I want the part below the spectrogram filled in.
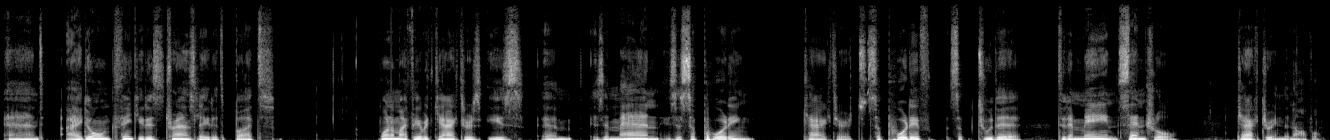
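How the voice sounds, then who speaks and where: A man whose first language is Farsi, hosting a casual Q&A and answering viewer questions in a thoughtful way, often pausing and restarting his phrases. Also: on the low side, fairly even intonation, creaky, warm tone, dry recording, clean studio sound. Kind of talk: casual reflective Q&A monologue.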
